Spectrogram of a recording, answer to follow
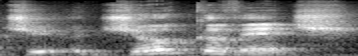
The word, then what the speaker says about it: Djokovic: Let's see if I can pronounce it. Okay. Go ahead. Djokovic.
